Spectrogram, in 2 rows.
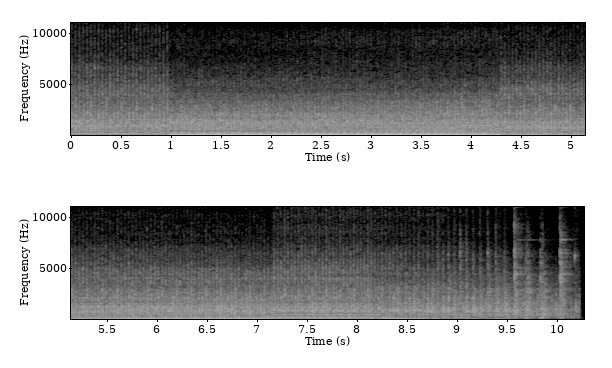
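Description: Ford 5000 tractor's four-cylinder engine running steadily, heard in a few short takes whose sound changes abruptly about a second in, again near four seconds and near seven seconds.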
